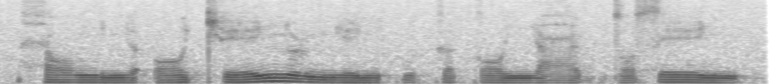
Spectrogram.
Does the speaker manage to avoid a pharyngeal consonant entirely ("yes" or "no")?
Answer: no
